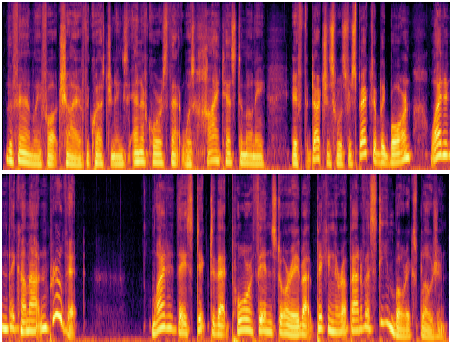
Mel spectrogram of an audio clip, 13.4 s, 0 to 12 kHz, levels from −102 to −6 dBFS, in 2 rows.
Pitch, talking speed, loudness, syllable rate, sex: 135 Hz, 200 wpm, -17 LUFS, 5.5 syllables/s, male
